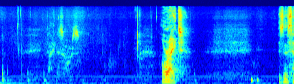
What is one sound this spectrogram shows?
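An older man speaks calmly and close to a microphone, in short phrases with pauses.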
